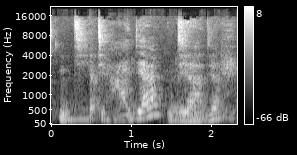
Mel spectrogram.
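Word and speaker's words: дядя: Dядя. Dядя avec un D bien gras, dядя. Donc on prononce en fait un D mou et ensuite un A. Même si on écrit des ya, on prononce dядя.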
